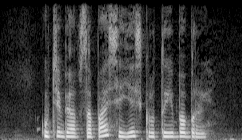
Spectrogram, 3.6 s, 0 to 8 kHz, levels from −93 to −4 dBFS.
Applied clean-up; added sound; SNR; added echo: none; none; none; none.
